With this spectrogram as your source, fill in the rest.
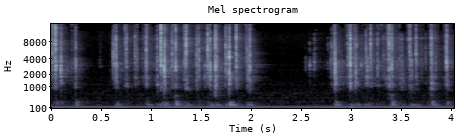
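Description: A compact 60% RGB-backlit Ducky One 2 Mini mechanical keyboard with Cherry MX Brown switches and plastic keycaps, resting on a lit desk mat, is typed on with the fingertips of both hands. Bursts of quick, bright, clacky keystrokes come in two runs separated by a short pause, with a steady low hum underneath.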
